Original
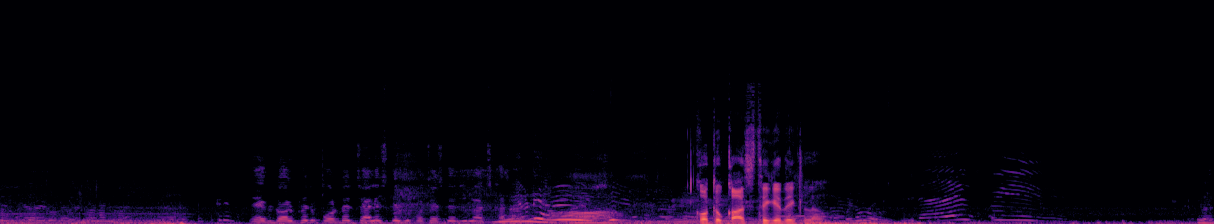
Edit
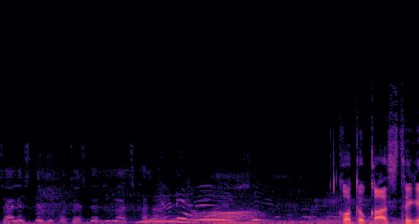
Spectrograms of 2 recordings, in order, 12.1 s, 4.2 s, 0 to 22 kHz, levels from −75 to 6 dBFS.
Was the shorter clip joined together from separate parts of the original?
no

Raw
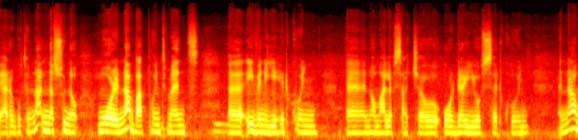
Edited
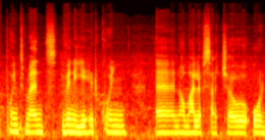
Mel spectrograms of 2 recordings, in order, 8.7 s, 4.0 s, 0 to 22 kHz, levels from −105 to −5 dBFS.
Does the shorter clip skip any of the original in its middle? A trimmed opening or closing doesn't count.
yes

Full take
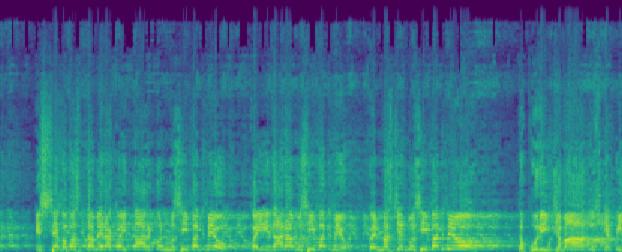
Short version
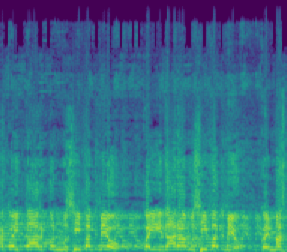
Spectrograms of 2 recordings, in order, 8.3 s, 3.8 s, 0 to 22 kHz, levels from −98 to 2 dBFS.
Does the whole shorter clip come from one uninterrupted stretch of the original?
yes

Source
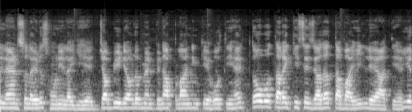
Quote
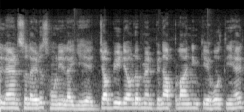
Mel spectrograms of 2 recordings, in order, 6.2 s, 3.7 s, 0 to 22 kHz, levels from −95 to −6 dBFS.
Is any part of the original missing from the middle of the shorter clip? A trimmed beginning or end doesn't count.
no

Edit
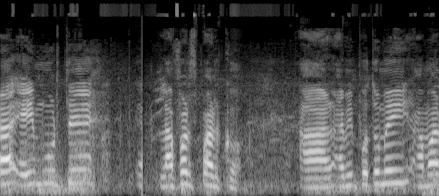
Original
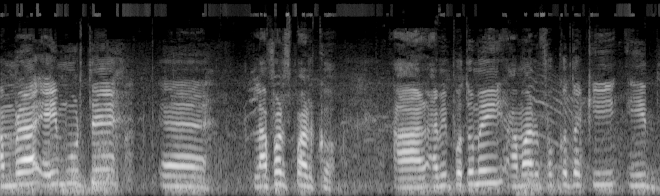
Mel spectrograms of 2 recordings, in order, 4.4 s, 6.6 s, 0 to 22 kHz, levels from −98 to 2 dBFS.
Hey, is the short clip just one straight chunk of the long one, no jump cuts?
no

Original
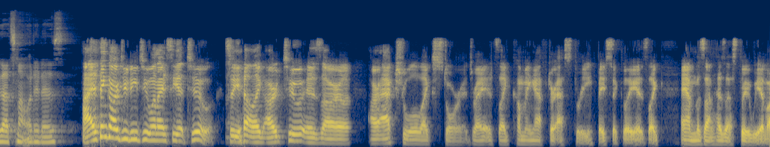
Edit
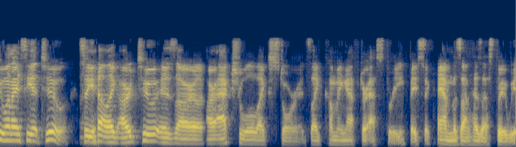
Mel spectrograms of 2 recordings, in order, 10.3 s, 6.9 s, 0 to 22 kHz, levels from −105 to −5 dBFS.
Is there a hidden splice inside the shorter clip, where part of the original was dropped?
yes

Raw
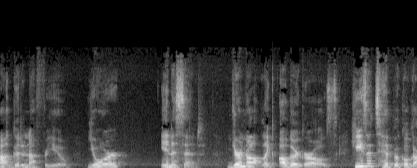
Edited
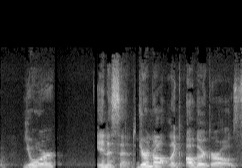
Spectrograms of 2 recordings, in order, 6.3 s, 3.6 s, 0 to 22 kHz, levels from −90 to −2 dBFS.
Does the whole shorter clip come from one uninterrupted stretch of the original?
no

